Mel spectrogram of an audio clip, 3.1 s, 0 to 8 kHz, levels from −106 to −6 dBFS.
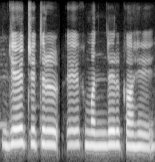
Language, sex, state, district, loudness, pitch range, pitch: Hindi, female, Madhya Pradesh, Bhopal, -15 LUFS, 205-225 Hz, 220 Hz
